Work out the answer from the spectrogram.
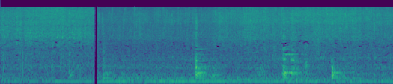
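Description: Chopped tomatoes, salt and chilli powder dropped into hot oil in a metal pan, sizzling loudly at first, then frying on more softly while a metal spoon stirs them, with a few short scrapes against the pan.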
